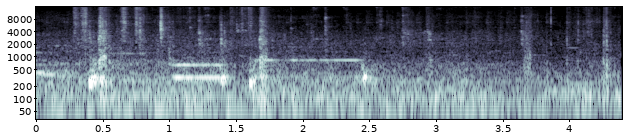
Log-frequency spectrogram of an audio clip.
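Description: Office copier printing, with a low steady hum, sharp clicks and a few short electronic beeps in the first half.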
